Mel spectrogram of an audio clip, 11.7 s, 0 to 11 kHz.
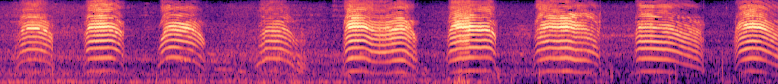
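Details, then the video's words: Domestic cat described as very hungry, meowing insistently: nine loud, clear meows with arched, harmonic-rich contours, roughly every 1.3 seconds, each rising then falling, over a low background rumble. "He is very hungry and cute"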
